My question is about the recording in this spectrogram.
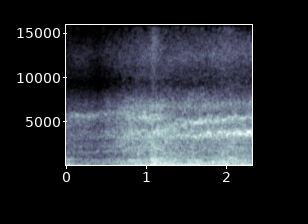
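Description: Radio-controlled stock racing trucks running on the track, a high-pitched motor whine over tyre and chassis noise, growing louder through the second half as a truck comes close.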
